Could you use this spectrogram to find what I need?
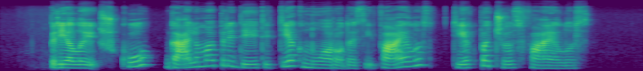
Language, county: Lithuanian, Tauragė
